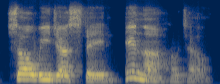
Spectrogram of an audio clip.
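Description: Small words like 'we' and 'the' are stressed. The speaker calls it wrong. "How about if I emphasize the function words? ... Hopefully that sounds horrible and backwards"

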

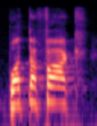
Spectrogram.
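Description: It is said as a forceful exclamation.

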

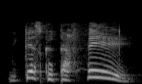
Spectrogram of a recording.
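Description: It is asked in a shocked, reproachful tone. The speaker blames the person for a mistake. "c'est pas le même ton et c'est pas la même intention. Hein. C'est un reproche"

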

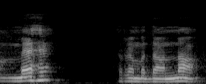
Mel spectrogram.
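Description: A short pause comes after the first word. The speaker calls it right. "ਮਹਿ ਪਾਤੇ ਥੋੜਾ ਜਿਹਾ ਠਹਿਰਾ ਦੇ ਕੇ ਬੋਲਣਾ ਹੈ"

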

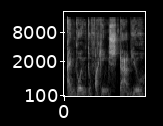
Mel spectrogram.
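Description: It is spoken in a Russian accent. The threat sounds terrifying. "in a Russian accent"

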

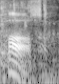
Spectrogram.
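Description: It is said in a received English accent. "You would say past"

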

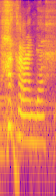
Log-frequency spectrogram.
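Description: It is said in an exaggerated Spanish accent. "Unless it's Mexican, it's Jacaranda. I apologize to all the Spanish speakers out there. That was for humor purposes only"

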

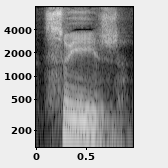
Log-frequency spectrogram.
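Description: The final je is said lightly, unstressed. The speaker calls it right. "Chữ je này đọc nhẹ"

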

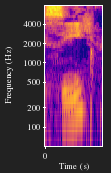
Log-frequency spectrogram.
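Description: The letter is pronounced 'zee'. "if you're American, then you say"

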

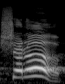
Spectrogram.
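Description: It is said in a harsh, biting tone.

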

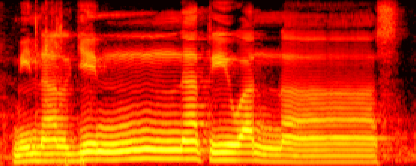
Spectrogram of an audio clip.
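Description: It is followed by a short silent pause. The speaker calls it right. "Pelan-pelan, bernapas dulu"

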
